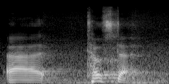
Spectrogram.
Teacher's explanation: You don't really pronounce that R on the end, at least not very strongly. It sounds to me more like an A.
